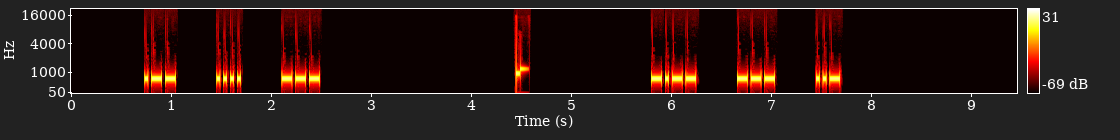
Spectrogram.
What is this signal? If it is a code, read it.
Morse code, heard as a keyed tone, about 36 wpm, spaced as for 16 wpm, 700 Hz. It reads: WHO YOU
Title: 4x Character Spacing - Top 100 Words - 35wpm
